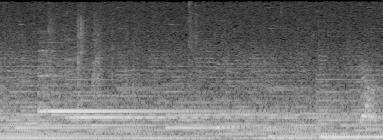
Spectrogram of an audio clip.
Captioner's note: door bell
